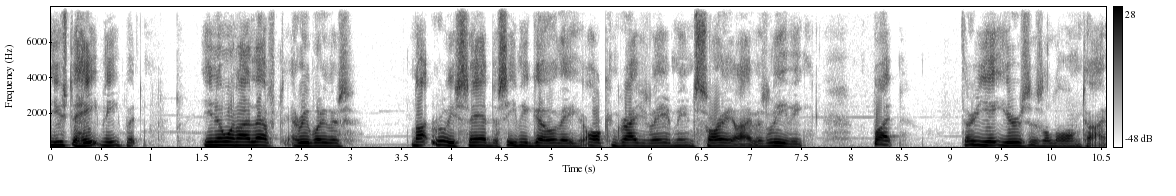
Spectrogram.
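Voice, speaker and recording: With a Central Pennsylvania accent, a man talks at a fairly quick pace in a high pitch, his dark, mellow tone carrying ordinary pitch variation. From Harrisburg, Pennsylvania. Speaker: retired fire department administrative assistant. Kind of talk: interview answer.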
